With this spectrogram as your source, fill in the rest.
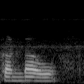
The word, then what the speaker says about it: Kadavu: Kadavu on the sacred turtles of Kadavu on the island of Kadavu, pronounced Kandavu, one of the larger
